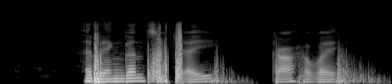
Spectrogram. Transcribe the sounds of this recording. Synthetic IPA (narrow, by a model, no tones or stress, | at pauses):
ɾeŋɡənsit͡ʃaːi | kaːɦəʋəe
